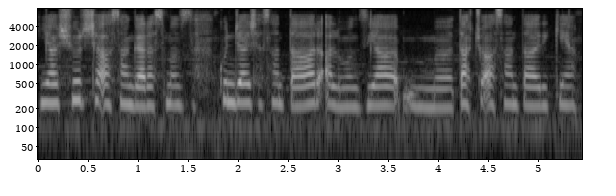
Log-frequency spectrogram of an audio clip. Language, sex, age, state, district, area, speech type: Kashmiri, female, 18-30, Jammu and Kashmir, Srinagar, urban, spontaneous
